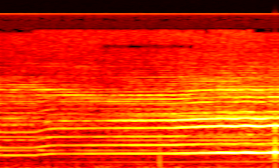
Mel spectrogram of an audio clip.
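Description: Carnatic violin holding one long bowed note, sliding slightly down into it and then swelling louder, with a faint lower note sustained beneath.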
